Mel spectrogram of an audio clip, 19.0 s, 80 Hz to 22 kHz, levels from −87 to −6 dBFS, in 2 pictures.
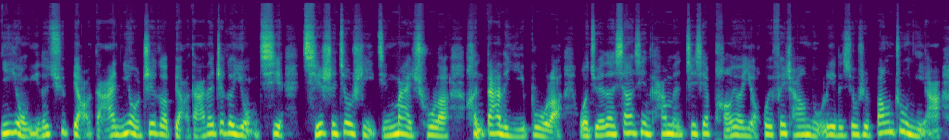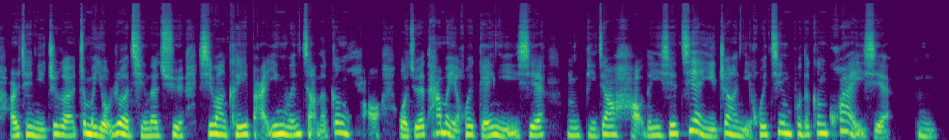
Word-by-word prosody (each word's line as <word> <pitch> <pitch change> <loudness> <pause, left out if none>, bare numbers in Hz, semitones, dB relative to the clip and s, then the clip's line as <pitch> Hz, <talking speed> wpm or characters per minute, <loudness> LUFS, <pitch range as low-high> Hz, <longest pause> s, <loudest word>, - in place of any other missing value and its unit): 你 230 +2 +5
勇 230 -10 +2
于 - - -2
地 190 - +1
去 215 +5 -4
表 220 -1 -1
达， 185 - -5
你 195 +3 +2
有 230 -4 +3
这 235 +7 0
个 200 -4 0
表 - - -5
达 165 0 -6
的 220 - +1
这 245 +3 -2
个 225 - +4
勇 200 0 0
气， 205 0 +2 0.2
其 210 - +3
实 225 -1 +2
就 235 +2 +2
是 205 -3 -2
已 - - -6
经 175 +3 -3
迈 215 -3 +5
出 190 +2 -2
了 165 -2 +1 0.2
很 - - 0
大 225 -1 +3
的 200 - +4
一 160 -2 -7
步 180 -3 -1
了。 - - -1 0.2
我 170 - +2
觉 185 +3 -1
得 210 +1 +3
相 230 +3 +1
信 225 0 +1
他 215 +1 -3
们 210 -3 +3
这 220 - -2
些 220 +1 0
朋 175 -5 -5
友 185 - 0
也 170 -2 -5
会 200 - -1
非 220 +3 +1
常 195 -1 0
努 165 -5 -6
力 195 - +3
地 185 - -3
就 200 +3 0
是 195 0 0
帮 235 +7 -1
助 255 -1 0
你 185 -6 +1
啊， - - -6 0.2
而 170 0 +1
且 200 0 0
你 165 -4 -1
这 185 +7 0
个， 180 -3 0
这 230 - +1
么 210 - +8
有 175 0 +2
热 220 0 +6
情 175 -1 -2
地 175 0 0
去 175 0 -1
希 215 - +2
望 200 -3 +4
可 190 - 0
以 200 - +5
把 220 +2 -6
英 210 +1 +5
文 200 +1 +2
讲 - - -4
得 - - -8
更 245 -1 0
好， 230 +4 -10 0.2
我 170 - +1
觉 185 +4 -1
得 190 - +1
他 235 +3 -3
们 230 -2 +4
也 - - -3
会 200 -1 0
给 170 -3 0
你 190 -5 +2
一 225 - -2
些， 190 -2 +1 0.2
嗯， 180 -1 -4
比 175 -3 -6
较 200 +3 0
好 - - -4
的 175 - -6
一 185 - -1
些 215 +5 +3
建 225 -1 +1
议， 160 - -3
这 230 +9 -1
样 190 -5 0
你 - - -6
会 195 - -1
进 230 +3 +2
步 215 - -2
得 195 - -3
更 225 +3 +1
快 255 0 -3
一 225 - -4
些， 135 -2 -4 0.3
嗯。 160 -4 -8
200 Hz, 355 characters per minute, -19 LUFS, 180-220 Hz, 0.3 s, 么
